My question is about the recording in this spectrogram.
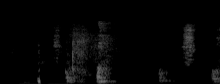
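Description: A person breathing hard after brisk exercise: a few short, breathy exhalations, with a small click just before them.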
